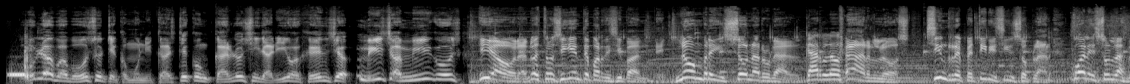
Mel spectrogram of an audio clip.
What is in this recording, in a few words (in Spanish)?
Reel Locuciones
